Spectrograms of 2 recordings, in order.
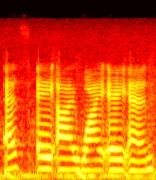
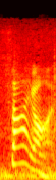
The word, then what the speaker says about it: Saiyan: Now, as to the Sion matter, when you romanize Japanese, something spelled S A I Y A N is pronounced Sion.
